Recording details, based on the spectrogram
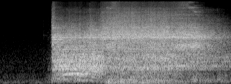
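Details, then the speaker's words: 1993 Cadillac Fleetwood Brougham, 350 V8, sat up to ten years, starting fluid sprayed into both sides of throttle body: silence, then a loud roar catching about 1.5 seconds and dying; runs only on fluid, so spark present, owner suspects no fuel. "oh yes we got something we got something okay so the fact that she lit off means we do have spark for some reason I feel like we're not getting fuel"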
